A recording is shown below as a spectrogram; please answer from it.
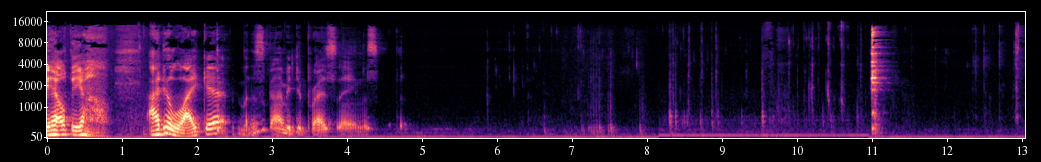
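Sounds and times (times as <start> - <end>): faint steady hum: 0.0 - 13.0
person chewing wetly: 5.6 - 13.0.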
